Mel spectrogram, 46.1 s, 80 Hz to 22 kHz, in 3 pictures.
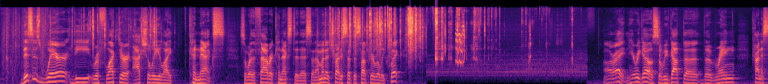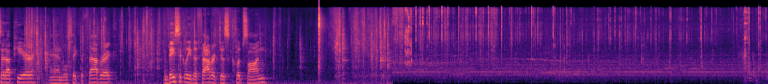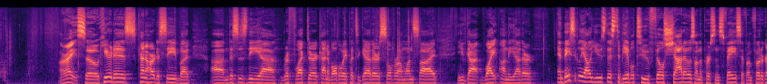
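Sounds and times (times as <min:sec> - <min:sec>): person speaking: 0:00.4 - 0:04.2, 0:05.8 - 0:12.3, 0:15.1 - 0:17.7.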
